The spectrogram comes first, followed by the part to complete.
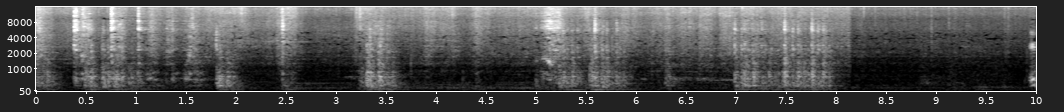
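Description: A plastic spatula stirs and scrapes a thick paste of ground raw banana peel around a coated wok as it fries in oil, in repeated scraping strokes over a light sizzle. The stirring stops about two seconds before the end, leaving only a faint sizzle.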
